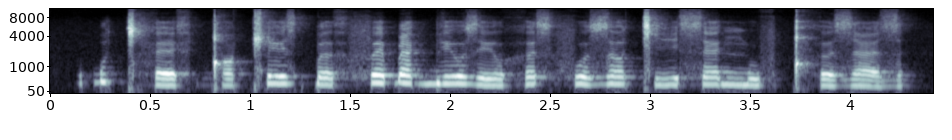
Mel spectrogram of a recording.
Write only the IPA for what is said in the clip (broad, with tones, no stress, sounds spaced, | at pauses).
ɓ ʊ˦ ǀʰ ɛː˨ x ŋ͡ǃ ɑ˨ ǁ ɪː˦ z k͡p əː˨ x f ɛ˦ ɓ æ˦ ɡ͡b ɪː˦ ʊ̯ z ɪː˨ ʊ̯ h əː˦ s f ʊ˦˨ z ʌ˦ ǀ i˨˦ s ɛ˦ ŋ͡m u˨ f ǃʰ ə˨ z æ˨ z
